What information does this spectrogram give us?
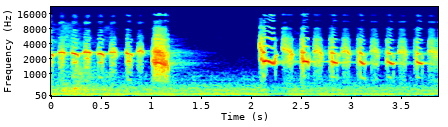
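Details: Pet parrot singing: quick repeated chirpy notes, a harsh squawk burst, a pause, then another fast run of bright, slightly buzzy chirps, with a constant low hum beneath.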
